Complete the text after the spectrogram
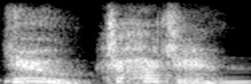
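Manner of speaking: high-pitched shouting voice. Voicing a jarl ordering two herdsmen to charge: shouting an order. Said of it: "y'all cough shouts".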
